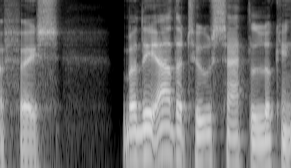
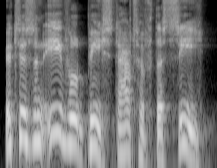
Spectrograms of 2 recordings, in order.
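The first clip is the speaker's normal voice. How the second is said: loud and woeful; 9 semitones higher than usual. A narrator's reading. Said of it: "in a loud and woeful voice".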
